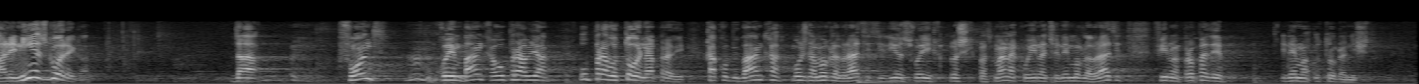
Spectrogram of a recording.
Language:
Croatian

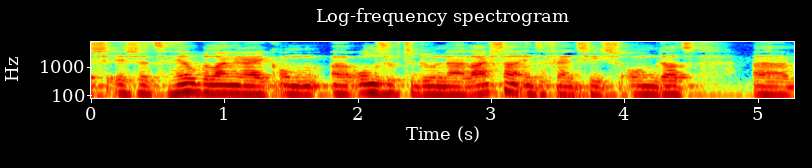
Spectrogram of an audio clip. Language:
Dutch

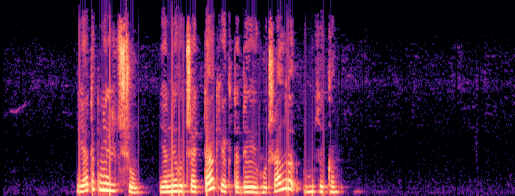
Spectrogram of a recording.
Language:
Belarusian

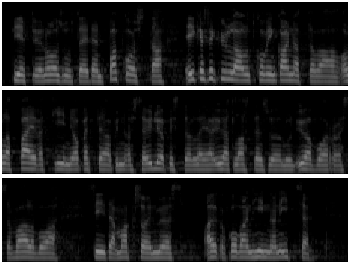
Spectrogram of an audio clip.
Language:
Finnish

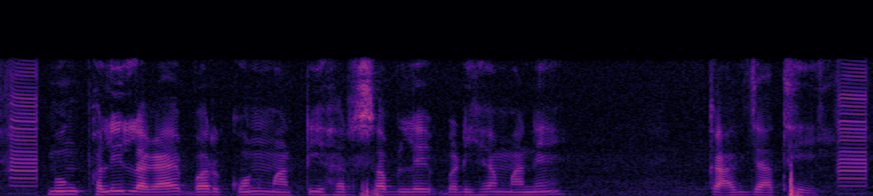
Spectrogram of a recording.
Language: Chhattisgarhi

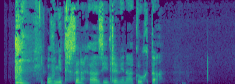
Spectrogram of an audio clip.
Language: Czech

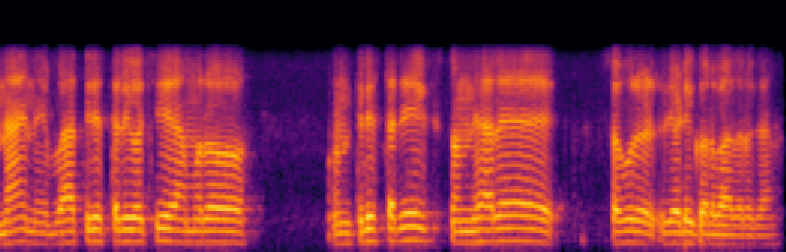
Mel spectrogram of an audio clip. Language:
Odia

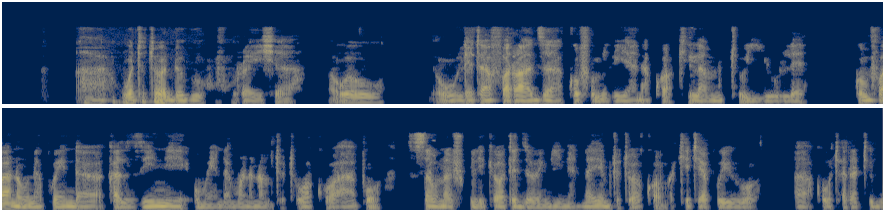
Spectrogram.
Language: Swahili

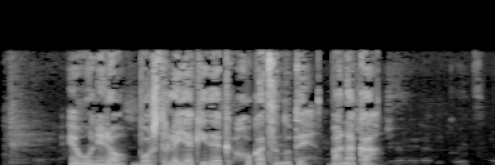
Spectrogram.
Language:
Basque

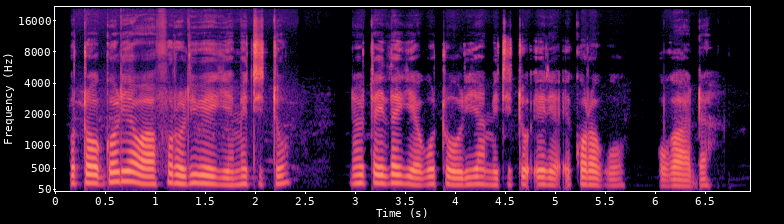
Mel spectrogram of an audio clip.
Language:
Kikuyu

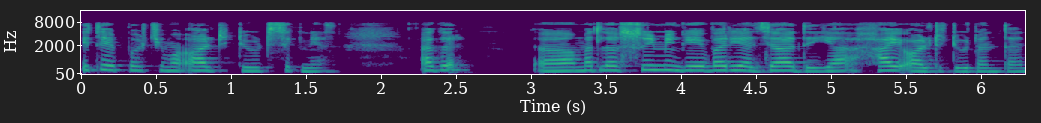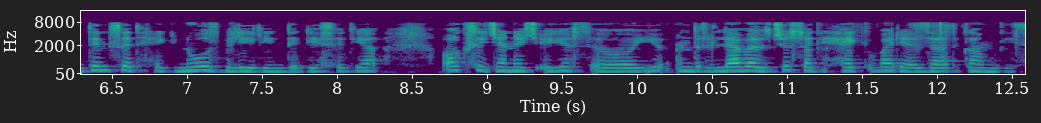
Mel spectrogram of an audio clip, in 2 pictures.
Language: Kashmiri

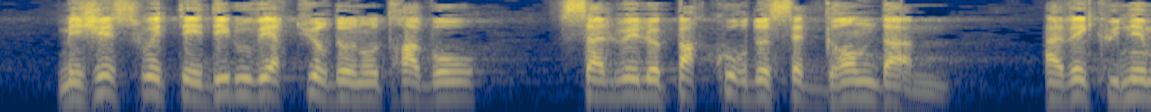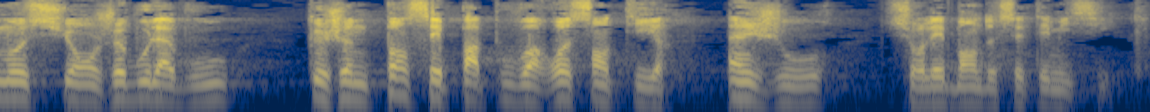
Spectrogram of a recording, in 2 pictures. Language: French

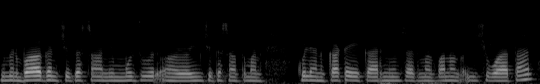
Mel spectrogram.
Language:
Kashmiri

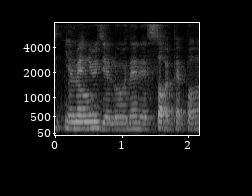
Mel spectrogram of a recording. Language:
English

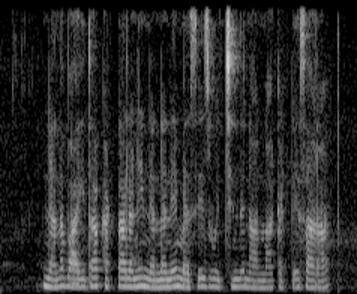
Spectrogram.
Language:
Telugu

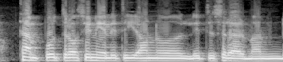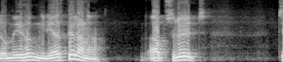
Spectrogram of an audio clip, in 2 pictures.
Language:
Swedish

